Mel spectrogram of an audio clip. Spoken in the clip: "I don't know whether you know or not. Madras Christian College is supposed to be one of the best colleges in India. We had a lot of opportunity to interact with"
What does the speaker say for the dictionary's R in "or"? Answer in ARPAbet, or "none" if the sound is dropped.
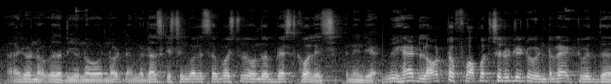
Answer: R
